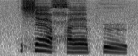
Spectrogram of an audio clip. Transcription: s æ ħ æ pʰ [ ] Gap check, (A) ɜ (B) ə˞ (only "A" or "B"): B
